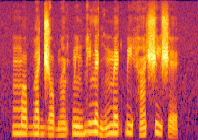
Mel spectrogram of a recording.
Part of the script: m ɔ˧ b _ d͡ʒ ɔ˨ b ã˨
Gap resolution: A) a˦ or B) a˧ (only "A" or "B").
B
